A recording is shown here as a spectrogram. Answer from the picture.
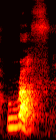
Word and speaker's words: rough: This GH makes a f sound a lot in English. I don't know why. I don't know why, but it does. Rough. So this is rough. Rough. Rough. Rough. But it's spelt R-O-U-G-H.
